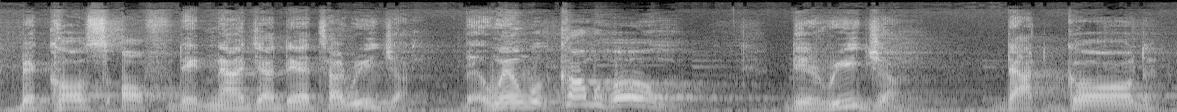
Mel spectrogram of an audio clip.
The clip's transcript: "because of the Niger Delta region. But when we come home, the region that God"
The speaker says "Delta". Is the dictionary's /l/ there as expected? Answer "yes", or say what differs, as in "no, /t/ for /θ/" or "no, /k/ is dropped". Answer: no, /l/ is dropped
